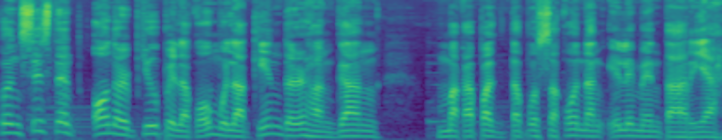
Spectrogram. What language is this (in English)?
Filipino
